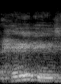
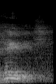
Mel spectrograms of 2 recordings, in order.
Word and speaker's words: Hades: And Hades, that's the actual pronunciation, the Greek term that is transliterated in the English pronunciation, Hades.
